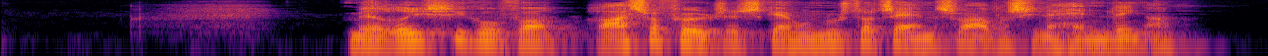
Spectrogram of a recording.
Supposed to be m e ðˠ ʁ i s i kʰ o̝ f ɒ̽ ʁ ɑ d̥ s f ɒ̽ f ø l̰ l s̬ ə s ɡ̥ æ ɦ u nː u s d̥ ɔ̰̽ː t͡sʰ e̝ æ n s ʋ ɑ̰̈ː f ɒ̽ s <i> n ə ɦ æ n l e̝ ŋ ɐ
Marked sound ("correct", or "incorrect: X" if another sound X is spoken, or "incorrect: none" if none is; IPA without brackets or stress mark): incorrect: iː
